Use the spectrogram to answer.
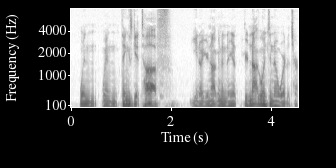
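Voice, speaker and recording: In a plain, everyday voice, a man talks at a moderate pace with a fairly low pitch and fairly even intonation. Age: 20s. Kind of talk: casual chat.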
